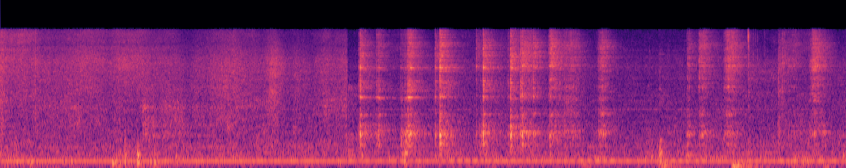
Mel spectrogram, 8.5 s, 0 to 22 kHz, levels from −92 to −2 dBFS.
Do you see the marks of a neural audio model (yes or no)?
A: no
